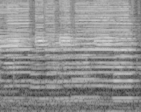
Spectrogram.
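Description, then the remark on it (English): A chorus of car horns honks together at a church's first Advent service, as people honk to agree about the wonderful weather. It is a sustained, overlapping blare, loud and continuous for the whole moment, with no voices over it. “If you agree and are happy about this, please honk your horns.”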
